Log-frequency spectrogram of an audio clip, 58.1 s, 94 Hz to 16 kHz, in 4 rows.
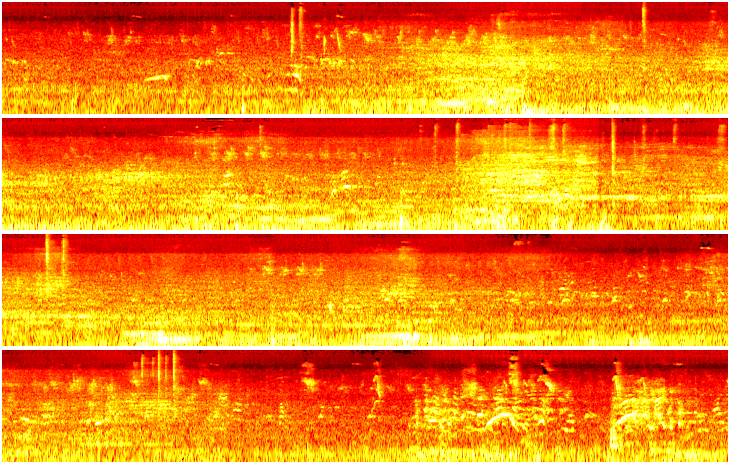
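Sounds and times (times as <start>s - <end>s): birds chirping: 0.0s - 58.0s
road vehicle passing: 6.3s - 58.0s.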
